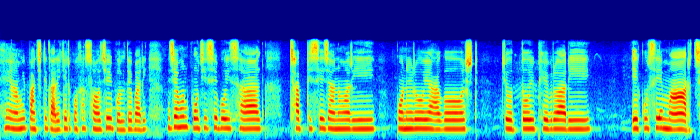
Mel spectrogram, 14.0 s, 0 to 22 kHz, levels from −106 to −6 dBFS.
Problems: background conversations at intervals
